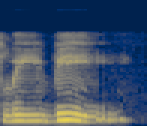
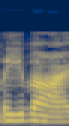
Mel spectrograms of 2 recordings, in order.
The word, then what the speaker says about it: Levi: sound like a v like lee v it's not levi it's lee v z e c h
